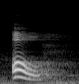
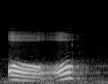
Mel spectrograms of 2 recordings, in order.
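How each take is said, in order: First: The pitch falls sharply and briefly. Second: The pitch dips low and then rises. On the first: "for the last one is o" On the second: "for the V tone"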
